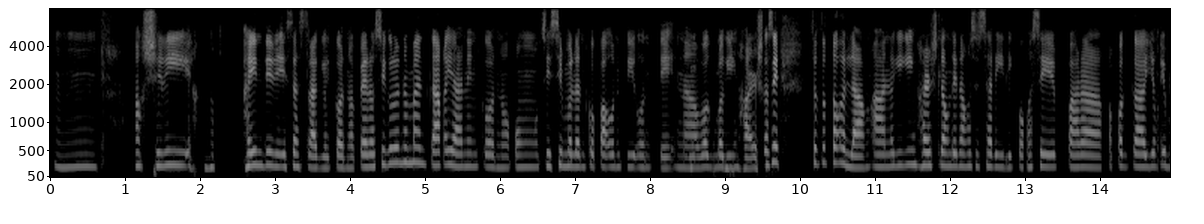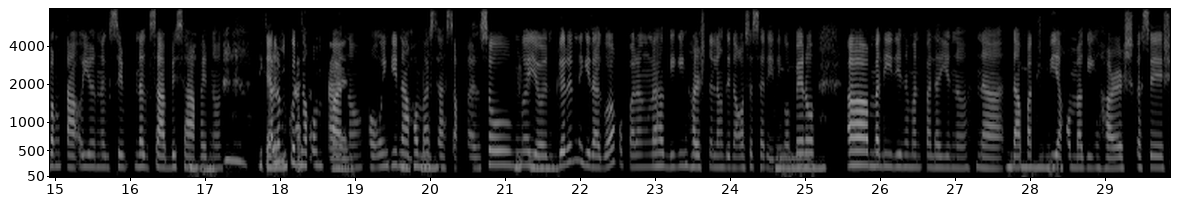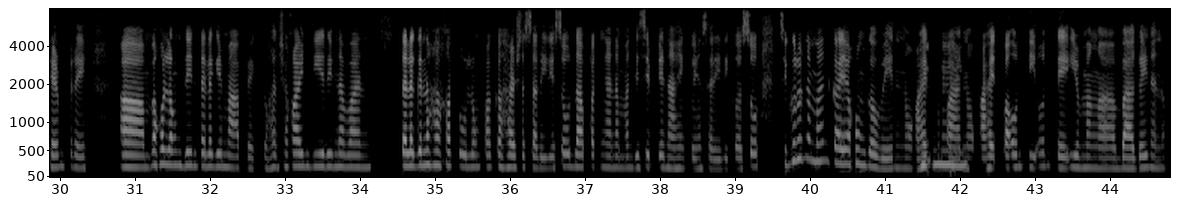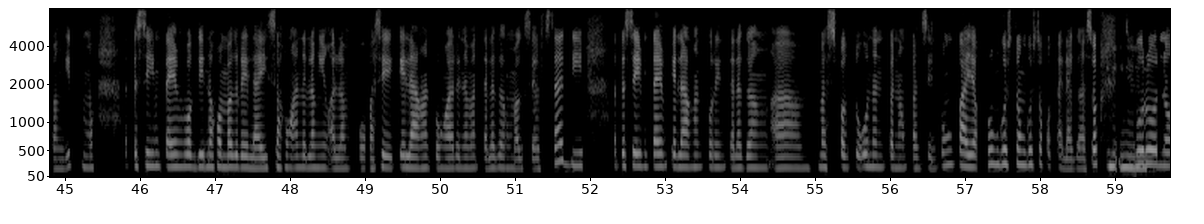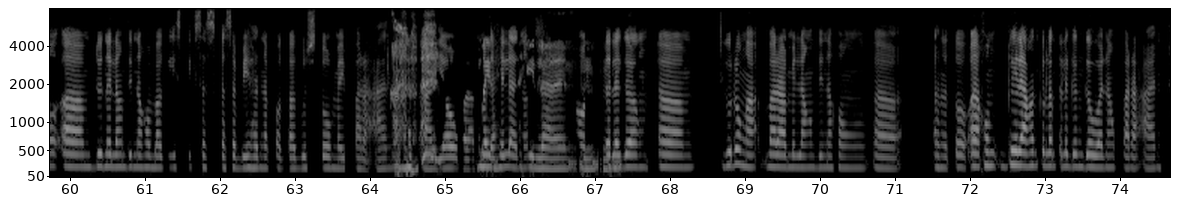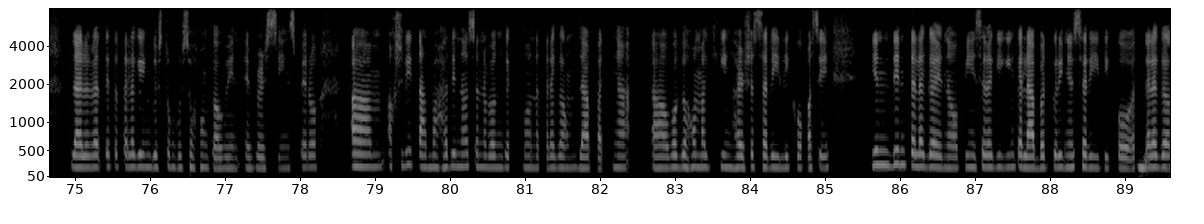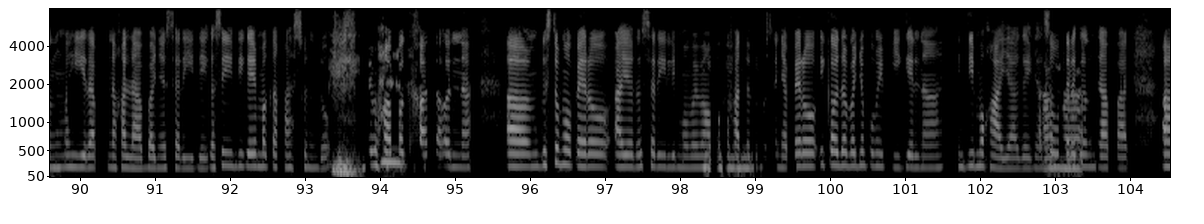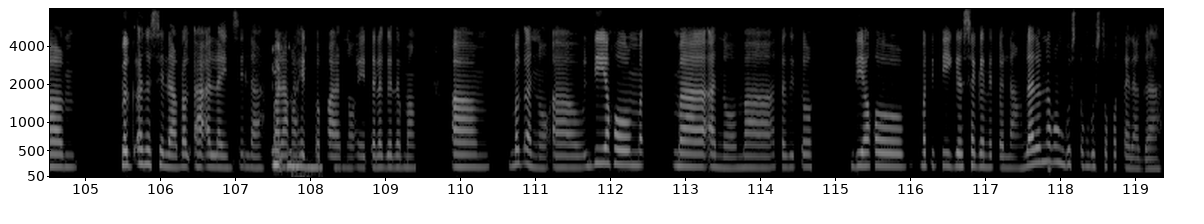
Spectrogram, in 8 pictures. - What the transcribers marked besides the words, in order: gasp; chuckle; in English: "harsh"; in English: "harsh"; gasp; in English: "harsh"; gasp; in English: "harsh"; gasp; in English: "harsh"; gasp; gasp; gasp; gasp; gasp; in English: "harsh"; gasp; gasp; joyful: "May mga pagkakataon na"; gasp
- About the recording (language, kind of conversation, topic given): Filipino, advice, Paano ko mapaglabanan ang pag-aatubili at pagdududa sa sarili?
